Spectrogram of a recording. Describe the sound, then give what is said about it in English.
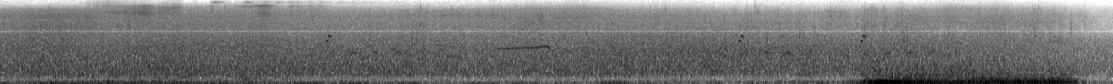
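A steady wash of Atlantic Ocean surf off Long Island fills the scene, a broad hissing roar with no one speaking, and a deeper rumble swells in near the end as a larger wave rolls in. “The large arts and crafts style house overlooked the Atlantic from the front and a small unnamed river out back.”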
